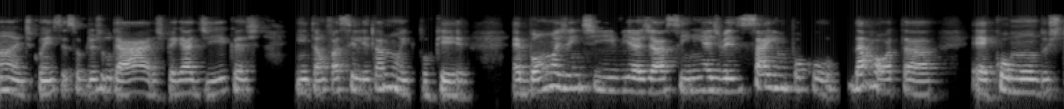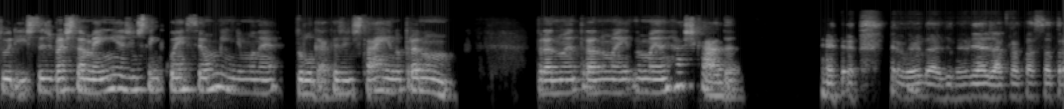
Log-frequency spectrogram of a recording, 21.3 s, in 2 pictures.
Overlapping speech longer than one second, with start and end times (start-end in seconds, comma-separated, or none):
none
